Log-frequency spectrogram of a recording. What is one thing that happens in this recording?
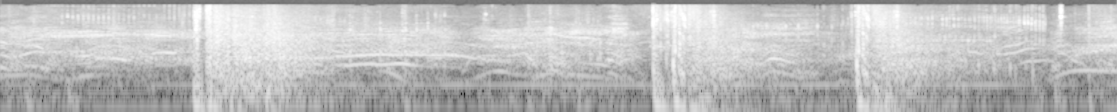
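Gunshots fire loudly, several times.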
